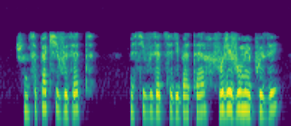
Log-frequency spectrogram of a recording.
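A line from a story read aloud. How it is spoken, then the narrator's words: Murmuring. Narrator (French): murmura-t-elle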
